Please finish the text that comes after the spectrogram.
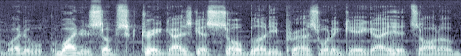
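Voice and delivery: low, soft just-woke-up mumble; lightly mock his own sleepy voice; groggy mumbling voice. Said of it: "That's what I sound like".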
